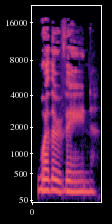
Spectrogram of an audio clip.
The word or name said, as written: weather vane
